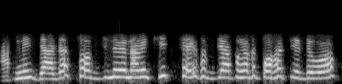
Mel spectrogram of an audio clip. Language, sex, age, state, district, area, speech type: Bengali, female, 30-45, West Bengal, Murshidabad, rural, conversation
